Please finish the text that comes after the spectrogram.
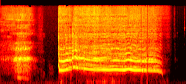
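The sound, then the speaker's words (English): A person imitates an elephant's trumpet: a short breathy lead-in, then a loud, sustained, brassy vocal blare lasting about two seconds, wavering slightly and sliding downward before cutting off. “It's a good elephant.”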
